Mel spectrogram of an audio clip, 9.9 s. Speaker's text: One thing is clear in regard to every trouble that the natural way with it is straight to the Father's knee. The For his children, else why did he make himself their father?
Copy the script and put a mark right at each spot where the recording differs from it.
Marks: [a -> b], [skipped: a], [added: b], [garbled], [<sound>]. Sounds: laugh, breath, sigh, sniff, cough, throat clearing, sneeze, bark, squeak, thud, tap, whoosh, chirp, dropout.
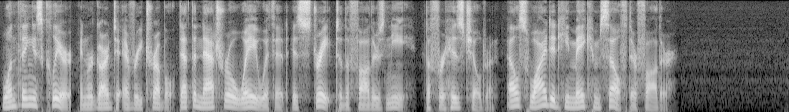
One thing is clear in regard to every trouble that the natural way with it is straight to the Father's knee. The For his children, else why did he make himself their father?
